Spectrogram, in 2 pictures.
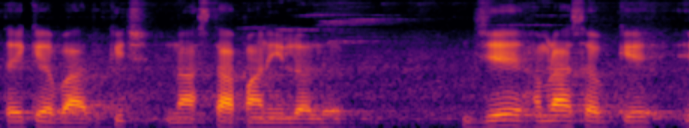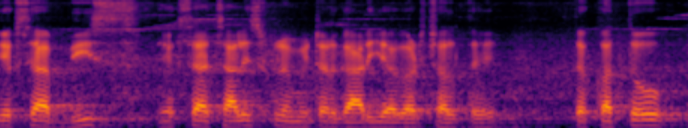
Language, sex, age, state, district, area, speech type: Maithili, male, 45-60, Bihar, Madhubani, rural, spontaneous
